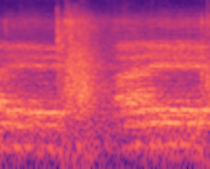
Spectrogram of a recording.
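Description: Voices chanting a Shia mourning lament (noha) in a steady rhythmic refrain, with a sharp accent about every second and a half and a brief break about halfway through.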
